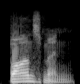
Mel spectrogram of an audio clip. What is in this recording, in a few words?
"bondsman", American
